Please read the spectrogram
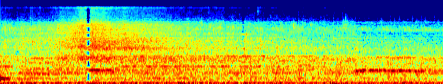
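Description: Hot water being poured into a pan of fried chickpeas and mashed potato, a pouring rush that is strongest in the first couple of seconds and then dies down.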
